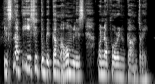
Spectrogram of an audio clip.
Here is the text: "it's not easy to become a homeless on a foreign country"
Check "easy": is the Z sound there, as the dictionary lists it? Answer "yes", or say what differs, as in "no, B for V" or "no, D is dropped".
no, S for Z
